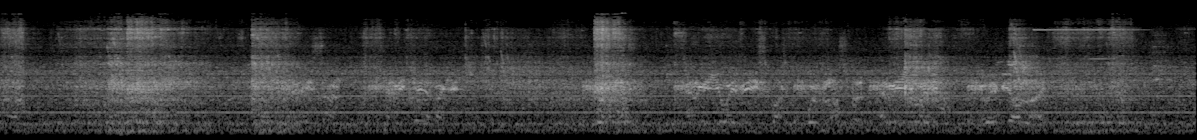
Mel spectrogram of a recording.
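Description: Explosions boom with heavy blasts.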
